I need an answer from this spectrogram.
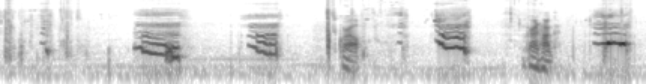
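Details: Talking dog Mishka Ballou vocalizing indoors in reply to a question about a shed animal, short moaning harmonic calls with bending pitch separated by pauses, mixed with quieter human speech.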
